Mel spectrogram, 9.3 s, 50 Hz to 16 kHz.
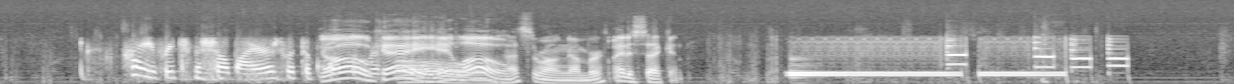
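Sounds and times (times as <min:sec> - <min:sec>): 
speech: 0:01.0 - 0:05.2
telephone keypad tones: 0:06.0 - 0:08.5.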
